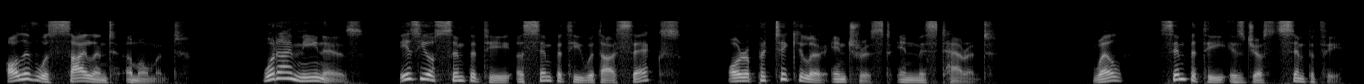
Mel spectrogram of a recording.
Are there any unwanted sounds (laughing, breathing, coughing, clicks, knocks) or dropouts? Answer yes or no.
no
